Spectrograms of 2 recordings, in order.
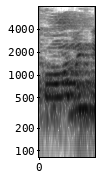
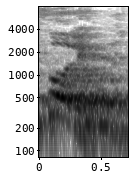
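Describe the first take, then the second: First: "falling" with an open "aw" vowel; mispronounced "falling", mouth more open on the first vowel; wrong vowel. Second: "falling" with a rounded "o" vowel; corrected "falling", first syllable like "foe". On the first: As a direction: say "falling" as "fawling", as a mistake. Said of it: "It's not a falling". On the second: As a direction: say "falling" as "foh-ling", lips rounded. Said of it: "it is a falling". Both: Shown as a demonstration.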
